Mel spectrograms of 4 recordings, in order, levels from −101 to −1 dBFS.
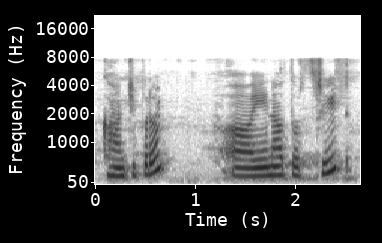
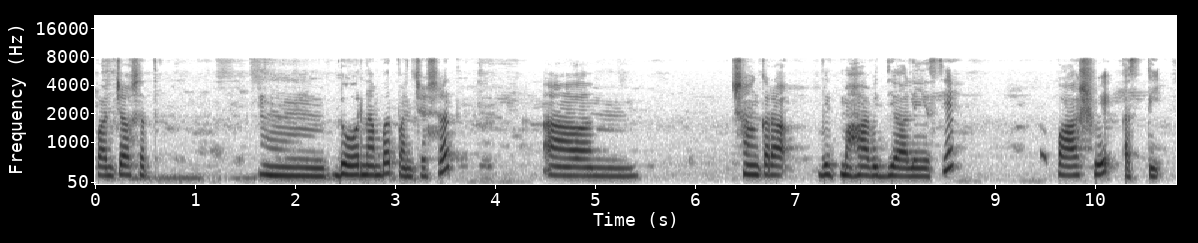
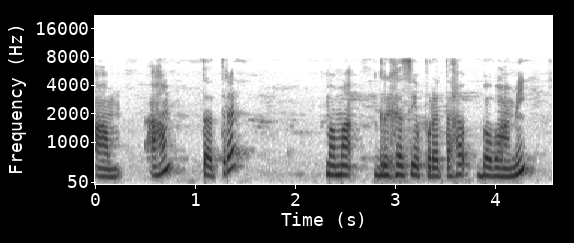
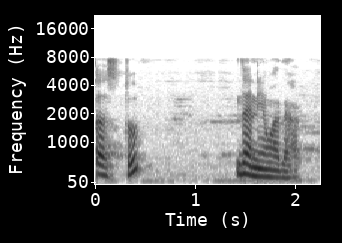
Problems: constant background noise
